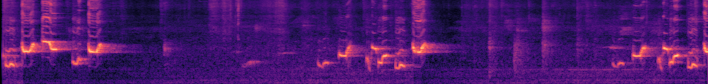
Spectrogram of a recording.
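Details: Straw-headed bulbul (cucak rawa) singing in the rapid ropel style: bursts of rich, liquid, whistled notes that rise and fall, separated by quiet gaps of a second or more, over a faint steady background hum.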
